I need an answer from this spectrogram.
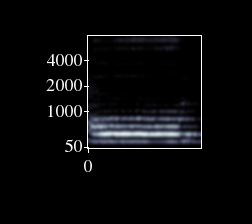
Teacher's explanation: जैसे मान लीजिए ओम लिखना है हमको यहाँ पर, तो हम इस तरह से करके ये इस तरह से लिख देते हैं, तो इसका मतलब क्या हो जाएगा कि हम जो ओम पढ़ रहे हैं, यहाँ ओ को पढ़ते समय ओ हम काफी देर तक कहते हैं, 3 मात्रा के समय लगाकर कहते हैं, तब अंत में ओम कहने से ओम, इस तरह से अगर हम उच्चारण करते हैं, ये क्या कहलाता है? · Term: प्लुत स्वर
